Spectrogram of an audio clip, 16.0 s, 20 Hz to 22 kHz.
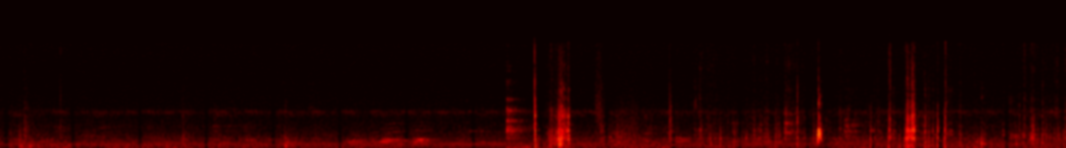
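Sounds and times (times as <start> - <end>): packaging rustling: 8.1 - 16.0.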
